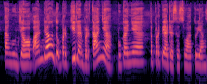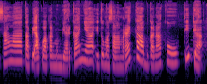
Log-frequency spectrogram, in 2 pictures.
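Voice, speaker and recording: A woman preaching a sermon with a fairly high voice. She speaks expressively and acts out the people she quotes. The sound is dry and close, with almost no room echo. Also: a bit bright. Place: studio voice-over dub.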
